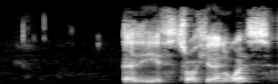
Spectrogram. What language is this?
Kabyle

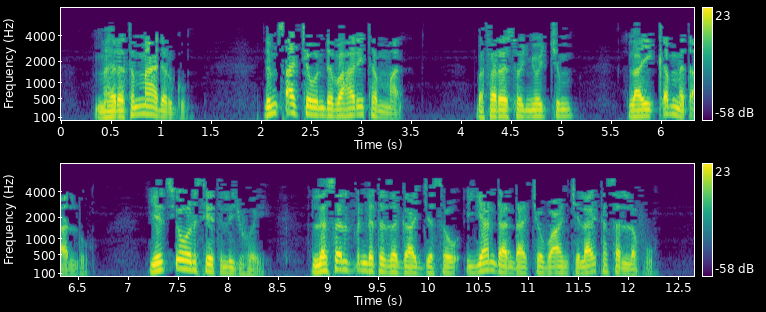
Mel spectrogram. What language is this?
Amharic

